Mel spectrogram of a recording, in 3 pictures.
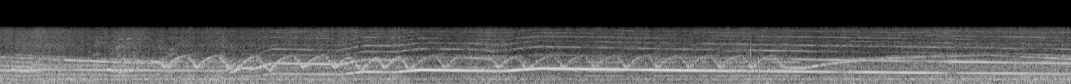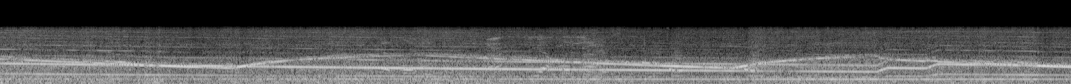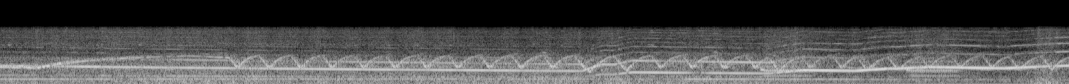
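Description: Fire truck sirens heard from inside the cab of a responding heavy rescue truck. An electronic siren switches between a slow rising-and-falling wail and a fast yelp, over a mechanical siren whose tone falls slowly as it winds down and is spun back up several times. A steady low drone runs underneath.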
